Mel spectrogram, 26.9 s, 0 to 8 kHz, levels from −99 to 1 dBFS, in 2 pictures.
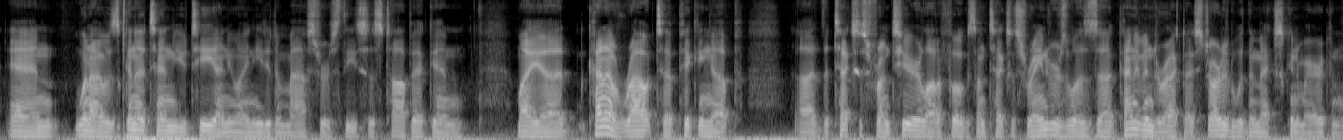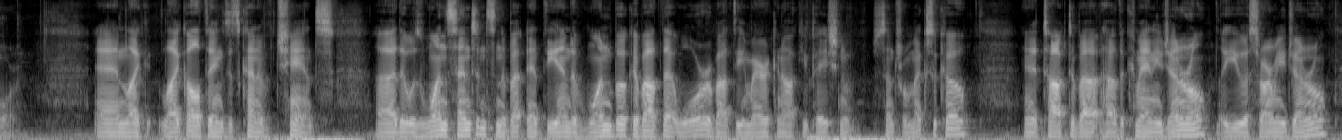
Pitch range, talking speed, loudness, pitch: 90-110 Hz, 205 wpm, -31 LUFS, 100 Hz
